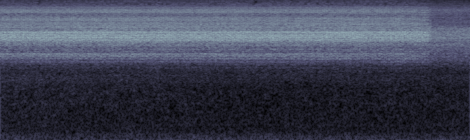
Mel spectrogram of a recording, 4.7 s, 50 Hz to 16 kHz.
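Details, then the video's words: Shrill cicada drone from a tree during a walk at 9:27 on 23 August 2020 under a blue sky: a continuous high buzz that drops suddenly in loudness near the end. "나무에 매미"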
